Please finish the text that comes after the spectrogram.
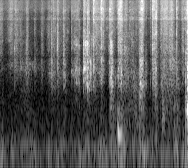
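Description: Paper journal pages being cut with scissors, a run of soft, crisp snips and rustles at close range, spaced irregularly and growing a little louder toward the end, with no voices.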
